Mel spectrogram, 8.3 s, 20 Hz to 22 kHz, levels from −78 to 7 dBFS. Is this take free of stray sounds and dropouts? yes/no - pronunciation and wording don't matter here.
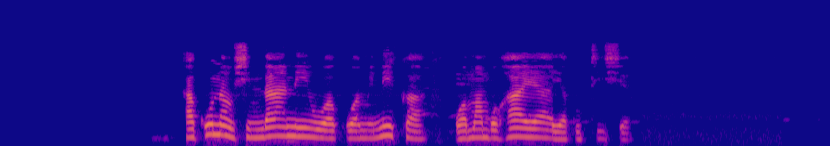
yes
